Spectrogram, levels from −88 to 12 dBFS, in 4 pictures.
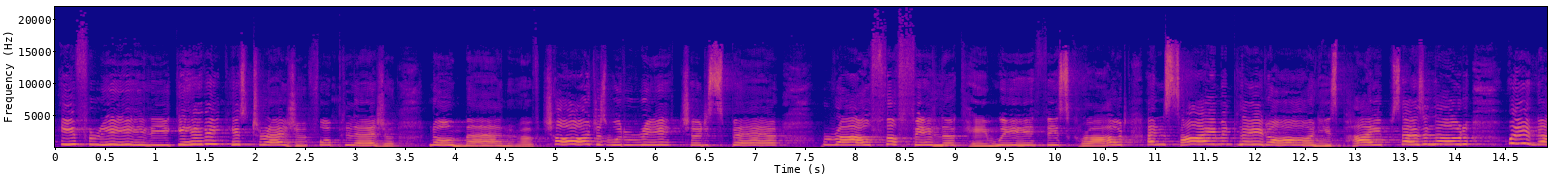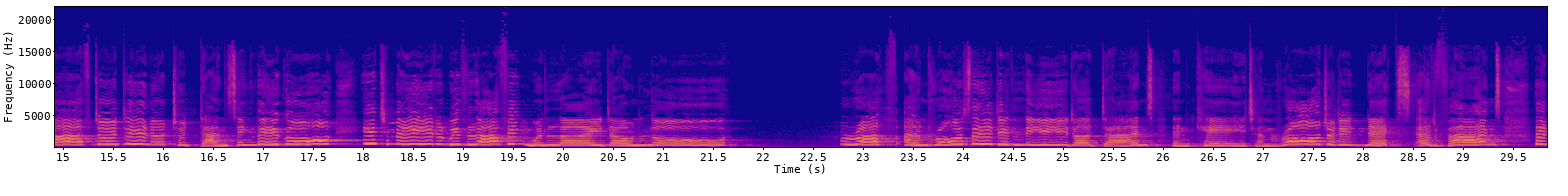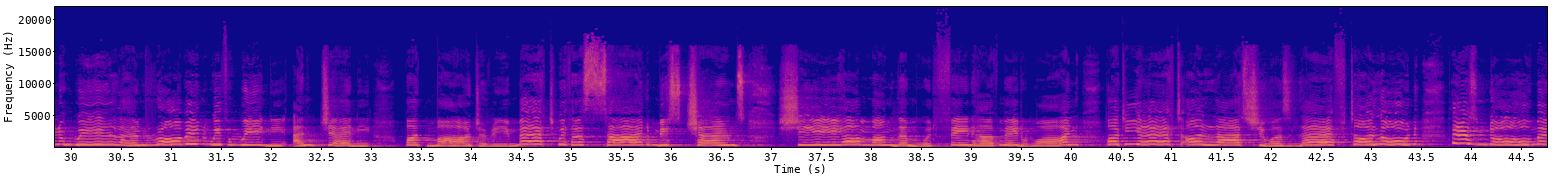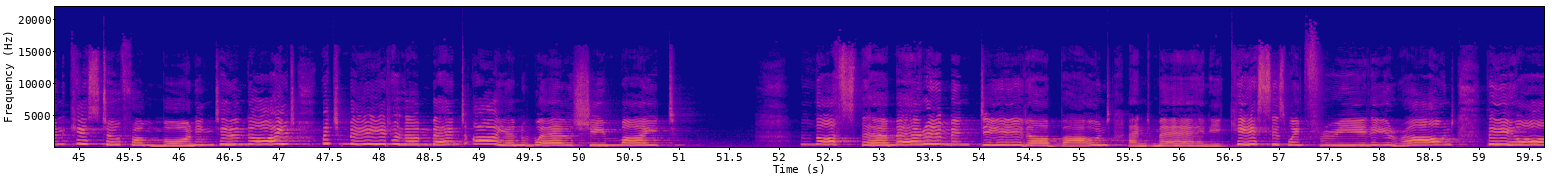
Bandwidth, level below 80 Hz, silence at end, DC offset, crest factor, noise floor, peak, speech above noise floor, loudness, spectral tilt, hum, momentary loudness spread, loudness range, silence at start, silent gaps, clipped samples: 17.5 kHz; -66 dBFS; 0 s; under 0.1%; 14 dB; -64 dBFS; -12 dBFS; 38 dB; -26 LUFS; -1.5 dB/octave; none; 8 LU; 3 LU; 0.05 s; none; under 0.1%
